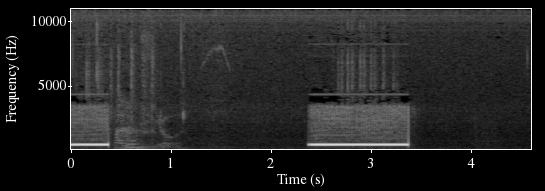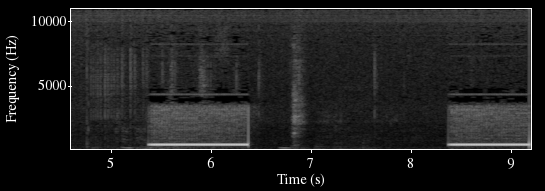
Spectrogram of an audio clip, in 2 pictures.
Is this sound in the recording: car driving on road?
no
